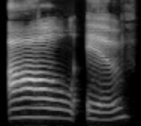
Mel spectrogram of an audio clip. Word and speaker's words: olive: When I hear the word olive, I hear the ah sound in olive. I don't hear the O sound.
